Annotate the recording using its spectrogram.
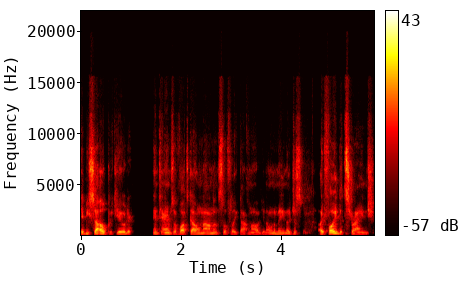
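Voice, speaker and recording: A man with an Irish accent, fairly low in pitch and fairly quick, with ordinary pitch variation, big swings in loudness, and a very clean recording with a silent background. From Ireland. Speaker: football podcaster. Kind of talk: casual chat.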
